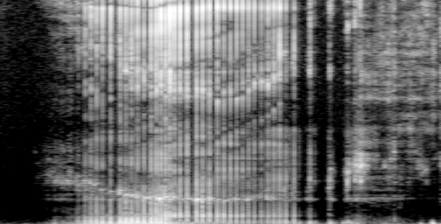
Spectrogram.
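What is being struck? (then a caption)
Wooden comb. A solid wooden comb with a curved spine and fine teeth is held horizontally above the mic while long nails tap the spine and scratch across the teeth. A rapid, dry ticking run builds to a dense, low-heavy rattle, then thins into sparser taps and scratches. The sound is close and muffled with almost no ring.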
